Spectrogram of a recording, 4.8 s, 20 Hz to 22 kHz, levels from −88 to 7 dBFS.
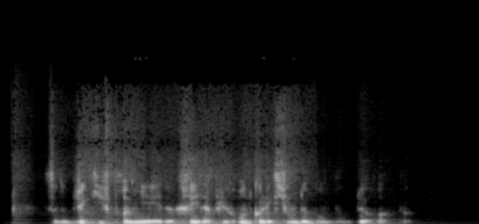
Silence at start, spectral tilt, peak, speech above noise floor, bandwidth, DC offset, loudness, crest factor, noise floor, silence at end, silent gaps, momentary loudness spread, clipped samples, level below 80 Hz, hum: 0.5 s; -7 dB/octave; -2 dBFS; 62 dB; 11.5 kHz; under 0.1%; -15 LUFS; 14 dB; -76 dBFS; 0.95 s; none; 14 LU; under 0.1%; -56 dBFS; none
